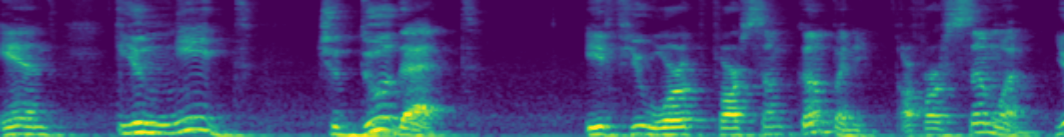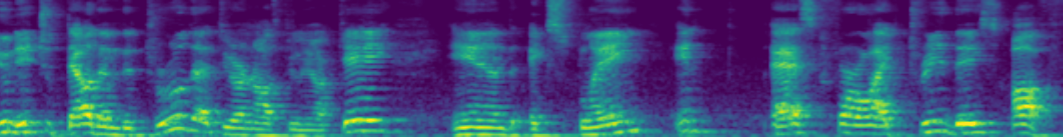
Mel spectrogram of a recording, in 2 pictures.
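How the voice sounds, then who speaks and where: With a non-native accent, a man speaks at a fairly slow pace in a fairly high voice with lively intonation, amid audible room echo. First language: Portuguese. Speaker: programmer and online course founder. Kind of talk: casual advice vlog. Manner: halting, with self-corrections.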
